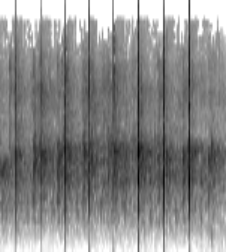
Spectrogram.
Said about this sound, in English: All right, if you're awake, clap your hands this morning.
